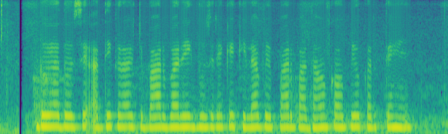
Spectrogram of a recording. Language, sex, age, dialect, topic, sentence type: Hindi, female, 25-30, Awadhi Bundeli, banking, statement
